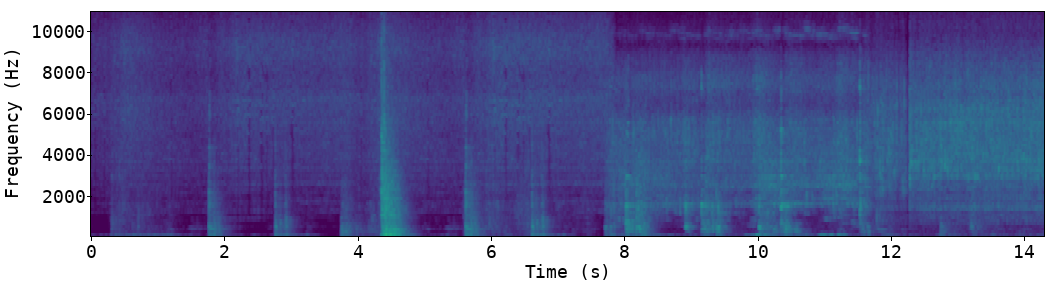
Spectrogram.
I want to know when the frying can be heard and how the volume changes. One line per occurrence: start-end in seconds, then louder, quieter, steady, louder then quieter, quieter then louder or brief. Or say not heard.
0.0-14.2 louder.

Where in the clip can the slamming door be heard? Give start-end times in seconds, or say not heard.
3.8-4.7.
